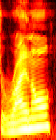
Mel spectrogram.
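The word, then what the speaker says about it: Reinoehl: Michael Forrest Reinol, I believe is how the last name is pronounced, Reinol. It's R-E-I-N-O-E-H-L.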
